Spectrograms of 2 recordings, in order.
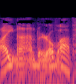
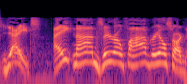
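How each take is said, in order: First: Said in the usual way. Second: Much higher, slow Southern drawl; Yates's Southern drawl. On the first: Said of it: "What's Yates's last four?". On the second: Retold or imitated. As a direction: drawl out the number like the recruit Yates. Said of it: "that dude's voice was so specific".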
